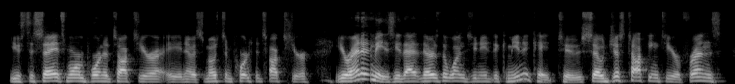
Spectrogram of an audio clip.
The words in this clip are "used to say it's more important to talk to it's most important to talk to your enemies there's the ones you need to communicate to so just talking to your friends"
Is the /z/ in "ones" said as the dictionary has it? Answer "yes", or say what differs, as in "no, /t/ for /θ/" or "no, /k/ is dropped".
yes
